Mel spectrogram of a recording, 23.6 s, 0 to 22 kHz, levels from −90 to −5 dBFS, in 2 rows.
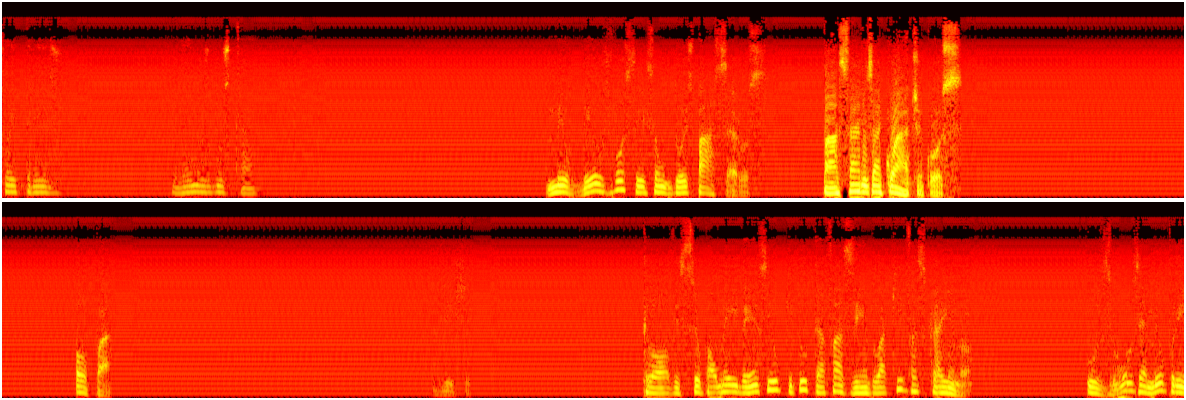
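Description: A steady, thin DECT cordless phone buzz runs through the whole audio, repeating at 100 Hz, roughly 10 dB below the signal, from a nearby handset's radio bursts rectified in the audio circuit.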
